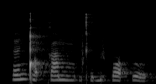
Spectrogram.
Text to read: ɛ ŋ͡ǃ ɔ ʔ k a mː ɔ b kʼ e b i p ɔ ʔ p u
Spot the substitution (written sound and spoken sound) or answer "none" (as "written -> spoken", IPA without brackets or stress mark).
e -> i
